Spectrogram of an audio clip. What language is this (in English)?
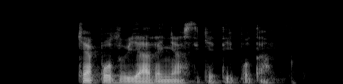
Greek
